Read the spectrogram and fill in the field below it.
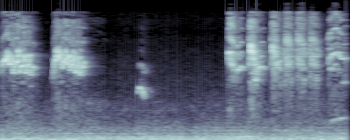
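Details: Orange-headed thrush, teler-style singing: two harsh, buzzy high bursts, a pause with one faint soft note, then a rapid tumbling sequence of scratchy chirps and a closing rising whistle.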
